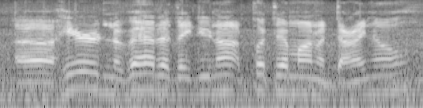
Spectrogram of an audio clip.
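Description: A man at a fairly slow pace, dry sound with no echo, noticeable background noise behind him. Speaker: truck driver vlogger. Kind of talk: casual vlog chat. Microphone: phone near.

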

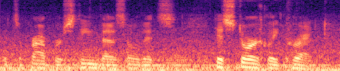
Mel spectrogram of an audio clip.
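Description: The man talks at a fairly brisk pace while loud noise fills the background. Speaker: boat captain guide. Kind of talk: interview answer. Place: boat. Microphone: phone near.

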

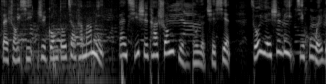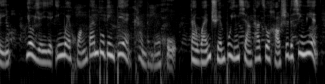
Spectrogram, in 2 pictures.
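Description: Noticeable background noise surrounds a woman speaking at a fairly slow pace. Her fairly high pitch swings very widely. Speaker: news narrator. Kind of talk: TV news narration.

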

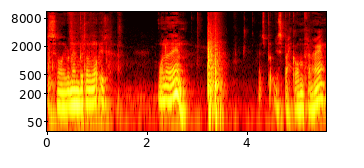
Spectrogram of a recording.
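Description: A man talks with a dark, mellow tone and some vocal fry. His pitch varies in an ordinary way. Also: medium pitch for a man, fairly slow pace.

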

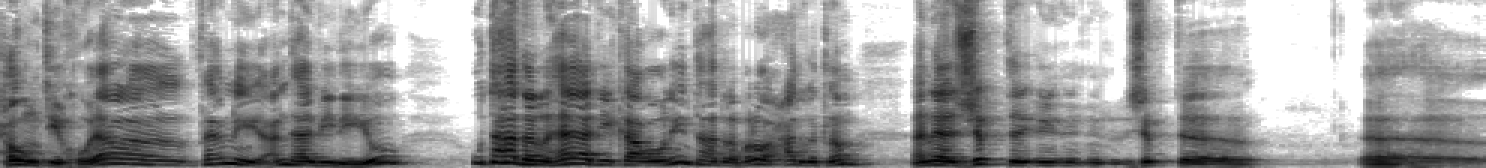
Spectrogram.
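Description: Pitched high, a man speaks at a fairly slow pace. His voice moves in very wide pitch swings. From Algeria. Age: old. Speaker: social media personality; vlogger. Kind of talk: casual rant to viewers. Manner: animated. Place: home room. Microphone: phone near.

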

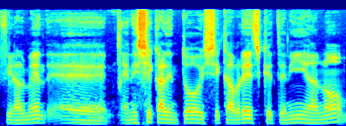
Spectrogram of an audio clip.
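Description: A man with a fairly low pitch speaking at a moderate pace. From Valencia region, Oliva; Valencia region, Spain. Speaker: politician; panelist. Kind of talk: heated debate. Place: studio. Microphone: headset.

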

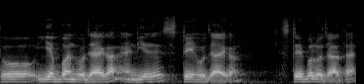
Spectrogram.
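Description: Speaking at a moderate pace, the man has a medium pitch, a slightly mellow tone and ordinary pitch variation.

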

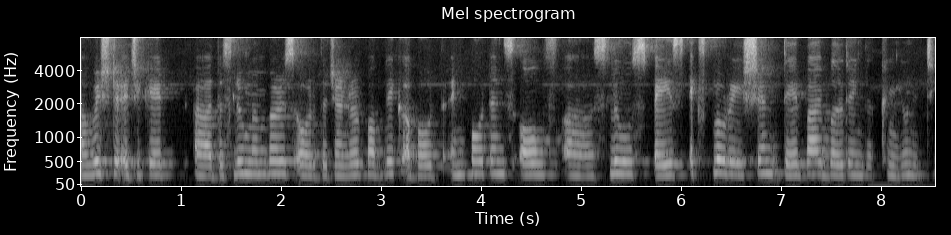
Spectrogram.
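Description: In an Indian accent, a woman speaks at a moderate pace with high pitch. Her tone is dark and mellow, and her intonation is monotone and flat. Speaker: volunteer program coordinator; presenter. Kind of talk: interview. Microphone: video call.

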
